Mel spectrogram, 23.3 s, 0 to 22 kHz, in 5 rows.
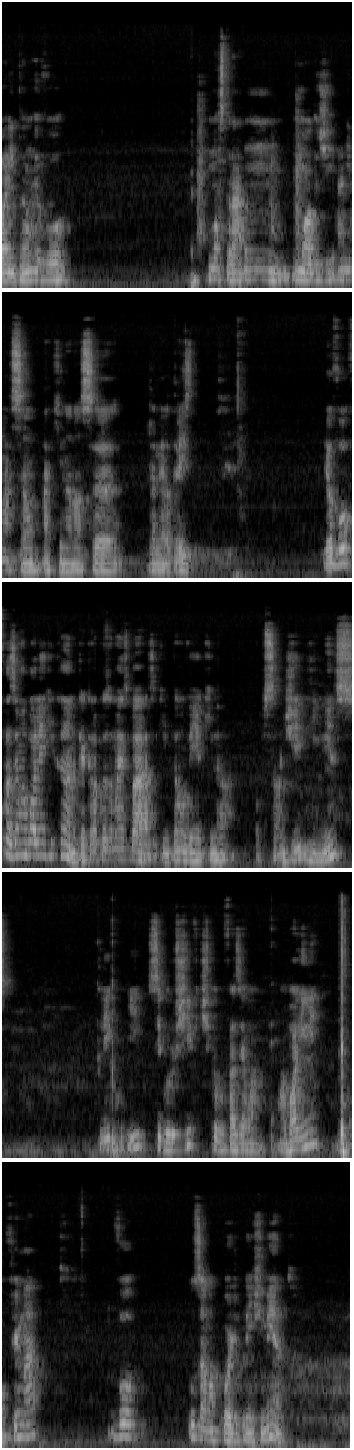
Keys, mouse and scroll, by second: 0.2 click, 2.2 click, 8.8 click, 11.7 click, 14.8-17.3 drag, 18.5 Return, 20.8 click, 22.4 click, 23.2 click.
